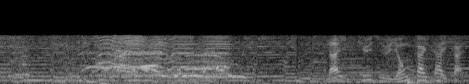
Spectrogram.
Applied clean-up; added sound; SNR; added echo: none; Vehicle horn, car horn, honking; 8 dB; none.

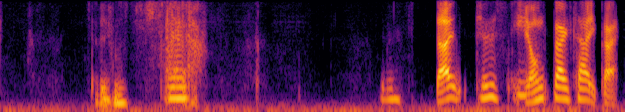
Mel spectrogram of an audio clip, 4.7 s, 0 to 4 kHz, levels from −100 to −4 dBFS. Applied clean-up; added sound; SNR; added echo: neural diffusion model UNIVERSE++.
